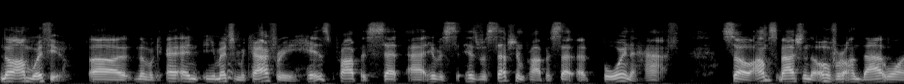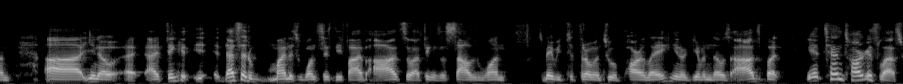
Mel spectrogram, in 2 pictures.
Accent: American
